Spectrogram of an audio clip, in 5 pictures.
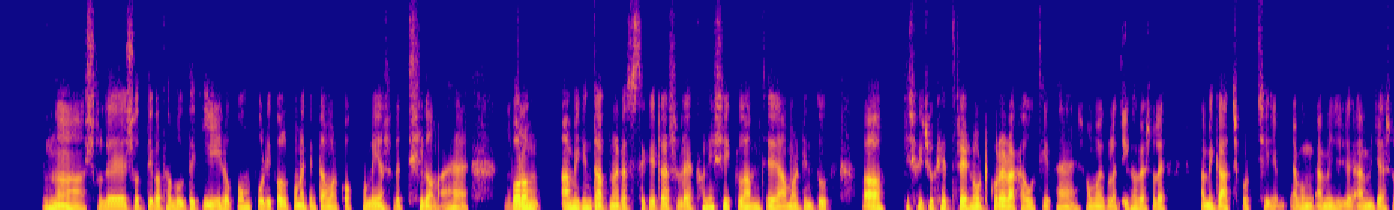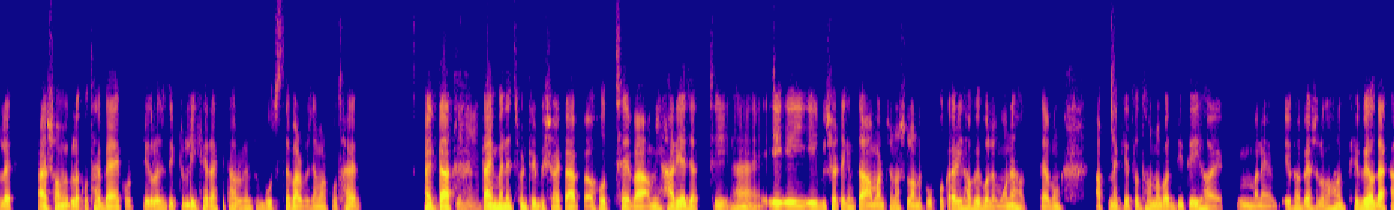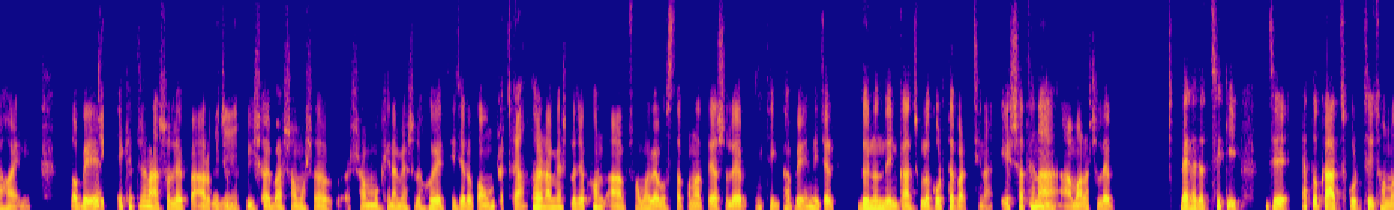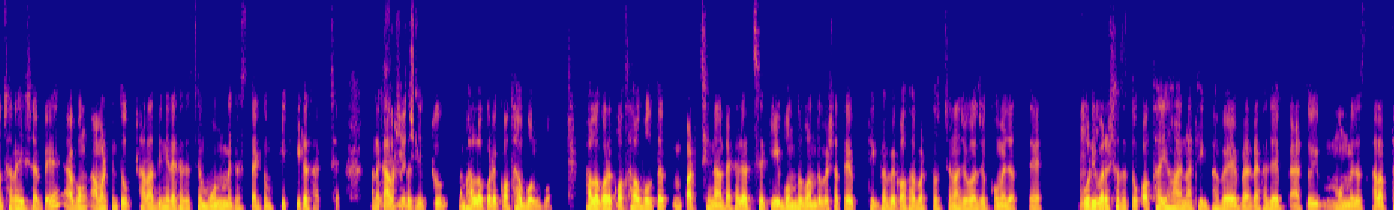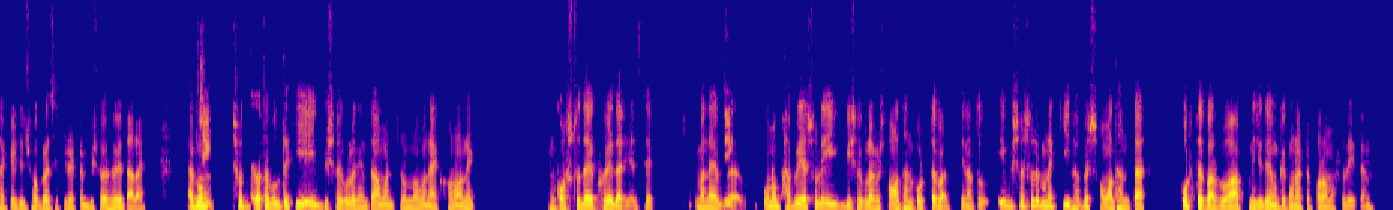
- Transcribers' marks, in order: tapping
- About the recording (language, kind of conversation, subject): Bengali, advice, সময় ব্যবস্থাপনায় আমি কেন বারবার তাল হারিয়ে ফেলি?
